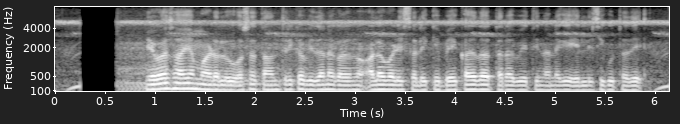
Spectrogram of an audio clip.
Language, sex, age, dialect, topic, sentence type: Kannada, male, 36-40, Coastal/Dakshin, agriculture, question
